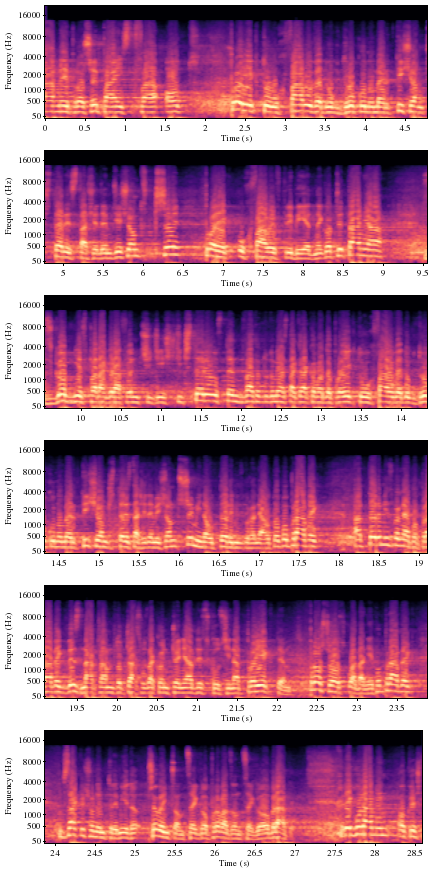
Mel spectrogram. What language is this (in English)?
Polish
